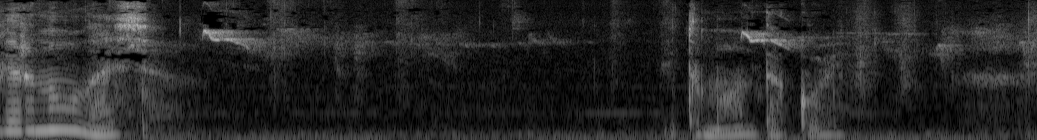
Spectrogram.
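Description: A bird calls nearby.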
